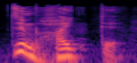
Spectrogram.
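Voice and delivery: ordinary delivery

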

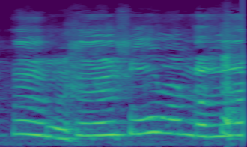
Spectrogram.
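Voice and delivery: high, loud, mumbled nodding along; mock a man who can't move his tongue; tongue-tied mumble. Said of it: "ずっと".

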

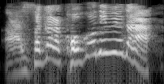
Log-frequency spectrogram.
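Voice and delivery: high, loud declaration; fired-up debut hero. Shown as a demonstration. Redoing it to show his partner, fired-up hero. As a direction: announce your new self proudly. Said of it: "俺がもう一回やるわ".

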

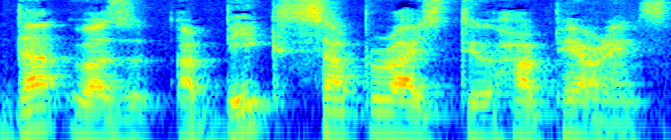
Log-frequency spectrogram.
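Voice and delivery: slow, careful model reading; teacher modelling the sentence; slow read-aloud. Shown as a demonstration. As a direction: read each word out slowly for learners. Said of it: "単語をピックアップしていきましょう".

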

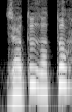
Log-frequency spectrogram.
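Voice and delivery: ジャットジャット said crisply as a Kagoshima-dialect yes; ジャットジャット, a light Kagoshima accent; Kagoshima dialect word. Shown as a demonstration. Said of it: "鹿児島弁では、".

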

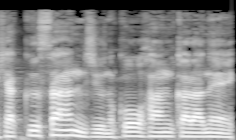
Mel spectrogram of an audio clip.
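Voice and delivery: ordinary talk, nothing marked

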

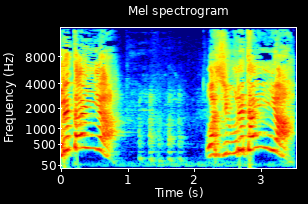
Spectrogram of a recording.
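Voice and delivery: high, hammed-up Kansai whine; 売れたいんや in a high, overdone Kansai whine; Kansai dialect. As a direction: beg in an exaggerated Kansai voice. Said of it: "変なとこで関西弁出すな".

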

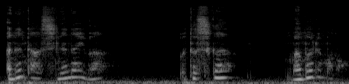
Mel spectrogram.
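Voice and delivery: soft, whispery, spaced-out heroine; attempted Hayashibara. Streamer as a heroine promising protection, soft whispery imitation. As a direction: hush it and pause between phrases. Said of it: "林原さんの声やっぱ出たら".

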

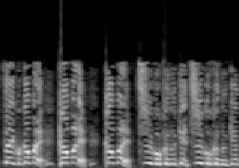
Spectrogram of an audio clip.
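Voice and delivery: loud, high, frantic cheering; cheering commentator. Retold or imitated. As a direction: scream the anchor runner on. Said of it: "とか言って". (必死に声援を送る解説者)

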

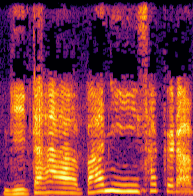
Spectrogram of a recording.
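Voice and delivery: high, slow drawn-out stage intro; Showa band intro. Retold or imitated. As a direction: introduce the guitarist like a retro band. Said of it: "みたいな". (昭和バンドのメンバー紹介)

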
